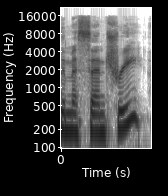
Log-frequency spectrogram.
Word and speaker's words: mesentery: No, I think you got it right. – Mesentery. Mesentery. – Yeah. – Like dysentery, but it's a mesentery. – That's right.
